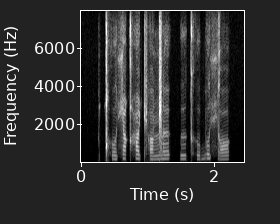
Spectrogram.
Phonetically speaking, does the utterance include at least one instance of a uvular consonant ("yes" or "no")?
yes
